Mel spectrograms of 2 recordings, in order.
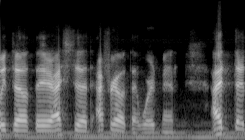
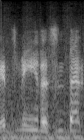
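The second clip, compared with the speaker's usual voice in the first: put-on silly, goofy, dumb voice, very high-pitched; 12 semitones higher than usual. Teasing a teammate by imitating the dumb voice they do: imitating a friend's dumb put-on voice.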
